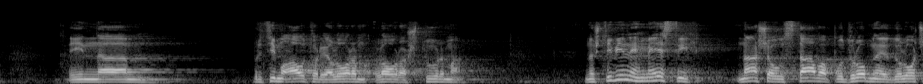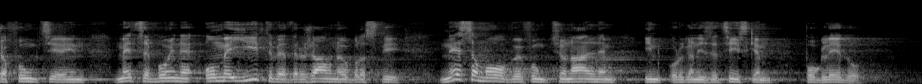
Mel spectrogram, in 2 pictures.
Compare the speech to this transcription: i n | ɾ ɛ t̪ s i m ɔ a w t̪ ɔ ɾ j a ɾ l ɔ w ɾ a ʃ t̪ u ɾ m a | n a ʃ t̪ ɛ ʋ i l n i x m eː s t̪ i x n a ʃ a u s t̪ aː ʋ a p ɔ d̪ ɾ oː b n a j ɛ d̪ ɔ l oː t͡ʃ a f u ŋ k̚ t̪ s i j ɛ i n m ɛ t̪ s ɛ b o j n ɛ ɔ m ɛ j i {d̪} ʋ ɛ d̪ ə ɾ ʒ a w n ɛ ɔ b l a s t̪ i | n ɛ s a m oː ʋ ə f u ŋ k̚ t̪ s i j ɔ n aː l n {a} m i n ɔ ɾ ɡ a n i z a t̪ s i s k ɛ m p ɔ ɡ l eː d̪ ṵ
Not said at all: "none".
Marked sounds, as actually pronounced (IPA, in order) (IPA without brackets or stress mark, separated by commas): t̪, ɛ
